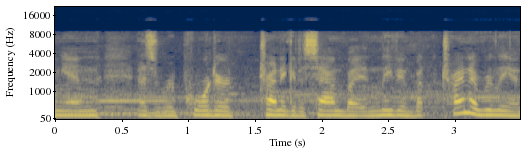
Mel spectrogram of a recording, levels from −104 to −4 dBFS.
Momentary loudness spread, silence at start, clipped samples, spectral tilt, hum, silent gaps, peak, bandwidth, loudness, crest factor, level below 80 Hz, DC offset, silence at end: 10 LU; 0 s; under 0.1%; -3.5 dB/octave; none; none; -2 dBFS; 9.2 kHz; -22 LUFS; 20 dB; -62 dBFS; under 0.1%; 0 s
